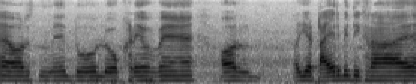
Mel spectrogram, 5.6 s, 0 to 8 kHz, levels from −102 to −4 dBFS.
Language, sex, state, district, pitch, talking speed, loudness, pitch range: Hindi, male, Bihar, Katihar, 155 Hz, 150 wpm, -15 LUFS, 150-155 Hz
